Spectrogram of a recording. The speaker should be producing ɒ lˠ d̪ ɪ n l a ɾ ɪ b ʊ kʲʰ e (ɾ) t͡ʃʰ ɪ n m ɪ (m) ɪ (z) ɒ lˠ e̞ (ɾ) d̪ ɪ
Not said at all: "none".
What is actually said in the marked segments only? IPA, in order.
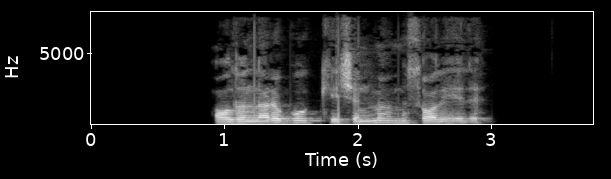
none, m, s, none

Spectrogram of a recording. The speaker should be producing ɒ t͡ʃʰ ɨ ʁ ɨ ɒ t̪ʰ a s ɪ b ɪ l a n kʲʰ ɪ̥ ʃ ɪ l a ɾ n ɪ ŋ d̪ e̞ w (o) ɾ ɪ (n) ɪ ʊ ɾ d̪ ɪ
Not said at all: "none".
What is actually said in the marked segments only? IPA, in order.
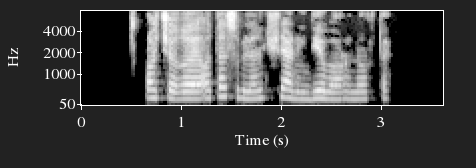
ɒ, n

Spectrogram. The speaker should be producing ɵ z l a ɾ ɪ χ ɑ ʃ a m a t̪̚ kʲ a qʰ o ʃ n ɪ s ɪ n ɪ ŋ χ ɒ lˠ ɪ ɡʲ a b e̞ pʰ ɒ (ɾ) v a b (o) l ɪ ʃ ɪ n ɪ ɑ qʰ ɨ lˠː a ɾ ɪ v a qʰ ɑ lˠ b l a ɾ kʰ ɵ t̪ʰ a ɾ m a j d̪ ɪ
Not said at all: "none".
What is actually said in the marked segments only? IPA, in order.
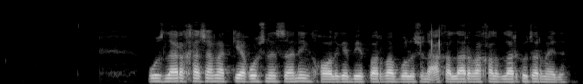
ɾ, o

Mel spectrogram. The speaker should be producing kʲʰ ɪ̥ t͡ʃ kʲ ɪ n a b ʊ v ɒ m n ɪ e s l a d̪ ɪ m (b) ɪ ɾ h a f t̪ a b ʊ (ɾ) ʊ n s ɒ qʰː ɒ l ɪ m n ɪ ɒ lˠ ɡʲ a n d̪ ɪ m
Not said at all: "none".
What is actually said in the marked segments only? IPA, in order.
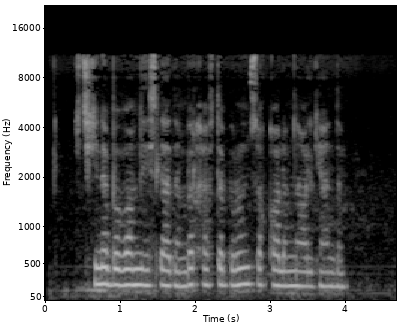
b, ɾ

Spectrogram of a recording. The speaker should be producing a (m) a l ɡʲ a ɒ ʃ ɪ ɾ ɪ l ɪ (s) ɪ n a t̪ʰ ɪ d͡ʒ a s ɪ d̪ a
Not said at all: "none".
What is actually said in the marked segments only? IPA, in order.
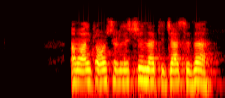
m, ʃ

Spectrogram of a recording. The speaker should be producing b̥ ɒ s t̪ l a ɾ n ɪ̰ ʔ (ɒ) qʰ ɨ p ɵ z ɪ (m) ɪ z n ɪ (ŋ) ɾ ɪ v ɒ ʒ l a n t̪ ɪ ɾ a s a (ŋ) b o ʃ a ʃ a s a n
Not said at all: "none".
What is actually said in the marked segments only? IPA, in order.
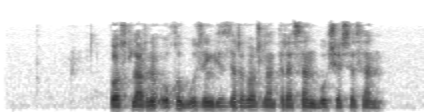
o, ŋ, none, n

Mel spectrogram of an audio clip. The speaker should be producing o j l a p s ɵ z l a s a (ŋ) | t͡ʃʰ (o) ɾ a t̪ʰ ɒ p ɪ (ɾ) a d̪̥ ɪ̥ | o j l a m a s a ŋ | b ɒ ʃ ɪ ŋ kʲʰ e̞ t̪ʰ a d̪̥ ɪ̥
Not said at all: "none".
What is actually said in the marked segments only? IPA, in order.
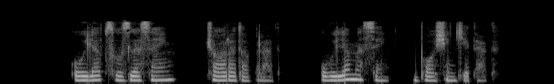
ŋ, ɒ, l

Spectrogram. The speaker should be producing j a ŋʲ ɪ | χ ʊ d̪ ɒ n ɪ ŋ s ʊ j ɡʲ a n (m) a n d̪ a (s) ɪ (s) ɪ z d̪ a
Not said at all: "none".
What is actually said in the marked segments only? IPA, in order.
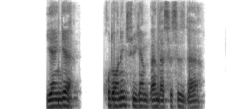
b, s, s

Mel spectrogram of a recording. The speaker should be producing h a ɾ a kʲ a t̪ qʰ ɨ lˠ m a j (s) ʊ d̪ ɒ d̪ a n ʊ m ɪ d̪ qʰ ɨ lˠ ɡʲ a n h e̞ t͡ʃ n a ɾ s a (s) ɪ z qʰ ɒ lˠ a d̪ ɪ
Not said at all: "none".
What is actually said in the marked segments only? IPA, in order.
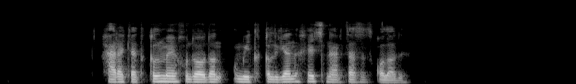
χ, s

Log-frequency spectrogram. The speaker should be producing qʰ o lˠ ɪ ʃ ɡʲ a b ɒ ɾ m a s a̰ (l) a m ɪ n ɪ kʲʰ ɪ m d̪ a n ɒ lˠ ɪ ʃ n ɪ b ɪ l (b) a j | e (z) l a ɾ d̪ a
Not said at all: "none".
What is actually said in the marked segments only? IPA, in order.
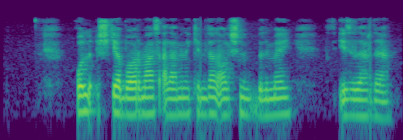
l, m, z

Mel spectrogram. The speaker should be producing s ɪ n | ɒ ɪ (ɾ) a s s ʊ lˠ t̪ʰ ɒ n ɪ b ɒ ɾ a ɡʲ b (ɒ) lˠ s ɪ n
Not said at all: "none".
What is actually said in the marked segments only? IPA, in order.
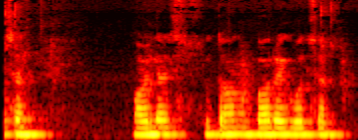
l, o

